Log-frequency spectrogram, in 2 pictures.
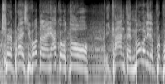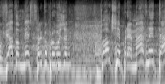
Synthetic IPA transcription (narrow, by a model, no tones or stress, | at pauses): kʃɛnɐpɾaviʒivɔt̪ənɐnʲakojot̪nɔvo | pikant̪ɛnmɔɡəlid̪ɐpɾopovʲjad̪vɐmnɛʃt̪o̥səɾkvɐpɾobuʒd̪ɐnɛbɔkʃɛpɾɛmaxnɛd̪a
